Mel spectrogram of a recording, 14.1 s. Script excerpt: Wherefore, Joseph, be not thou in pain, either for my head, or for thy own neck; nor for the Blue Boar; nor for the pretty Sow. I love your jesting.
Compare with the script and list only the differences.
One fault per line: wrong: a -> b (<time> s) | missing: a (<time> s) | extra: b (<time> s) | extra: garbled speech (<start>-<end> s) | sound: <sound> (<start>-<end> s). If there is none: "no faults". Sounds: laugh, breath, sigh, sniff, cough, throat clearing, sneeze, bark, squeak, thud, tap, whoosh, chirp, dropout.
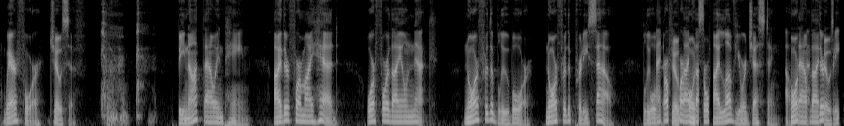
sound: cough (1.7-2.6 s)
extra: garbled speech (10.7-11.8 s)
extra: garbled speech (13.1-14.0 s)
